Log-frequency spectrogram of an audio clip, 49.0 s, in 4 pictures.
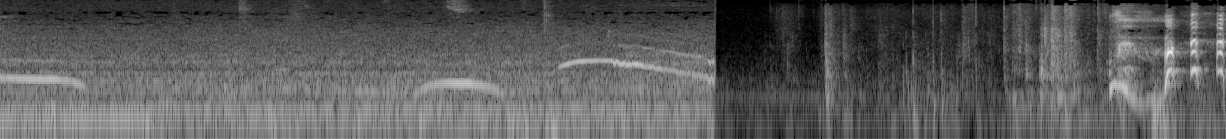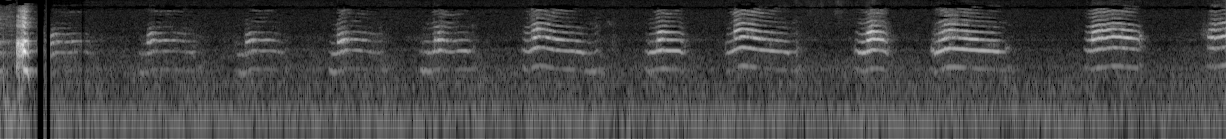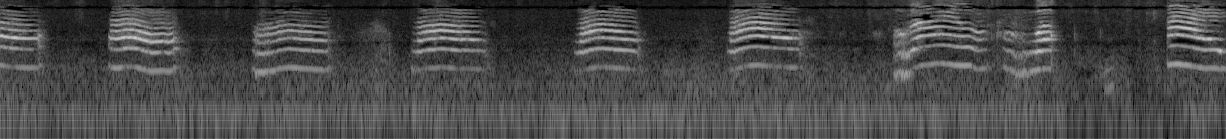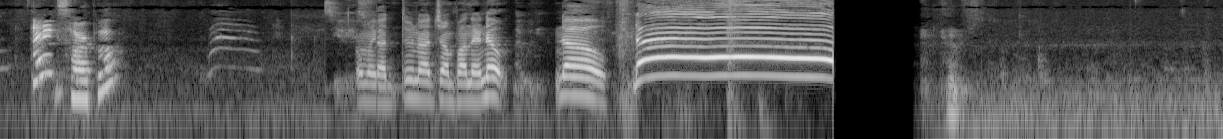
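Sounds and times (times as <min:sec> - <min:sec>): cat meowing: 0:04.3 - 0:07.2, 0:38.8 - 0:39.4.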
